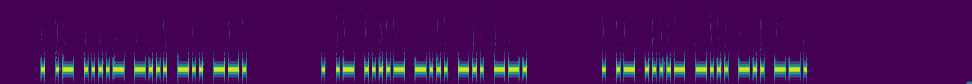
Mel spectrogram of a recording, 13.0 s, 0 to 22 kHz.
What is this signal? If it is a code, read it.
Morse code, heard as a keyed tone, about 25 wpm, 700 Hz. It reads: EA4BDG EA4BDG EA4BDG
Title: DXCC-100 Call Signs - 6 Characters - Repeated 3x - 25wpm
